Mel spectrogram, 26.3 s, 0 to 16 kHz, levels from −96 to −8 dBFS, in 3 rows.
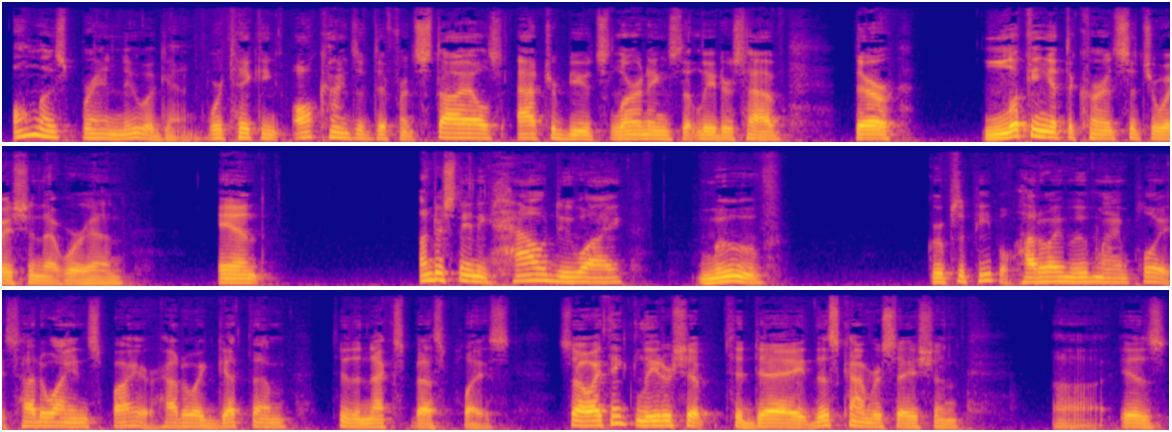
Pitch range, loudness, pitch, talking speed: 95-120 Hz, -23 LUFS, 110 Hz, 145 wpm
